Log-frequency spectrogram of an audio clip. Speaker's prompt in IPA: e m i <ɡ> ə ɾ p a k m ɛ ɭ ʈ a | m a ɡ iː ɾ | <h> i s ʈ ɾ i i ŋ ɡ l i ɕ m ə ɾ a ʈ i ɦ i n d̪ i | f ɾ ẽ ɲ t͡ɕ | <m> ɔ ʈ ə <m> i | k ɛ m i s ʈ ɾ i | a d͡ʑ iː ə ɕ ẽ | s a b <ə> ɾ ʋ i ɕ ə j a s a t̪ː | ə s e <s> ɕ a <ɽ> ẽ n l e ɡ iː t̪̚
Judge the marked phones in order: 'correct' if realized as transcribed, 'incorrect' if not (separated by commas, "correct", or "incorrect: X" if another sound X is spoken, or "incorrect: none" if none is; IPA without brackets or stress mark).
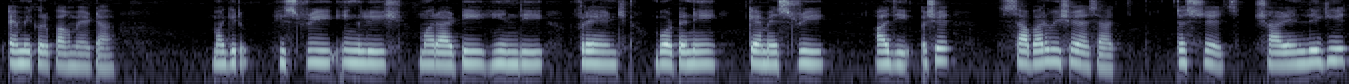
incorrect: k, correct, incorrect: b, incorrect: n, incorrect: a, incorrect: t͡s, incorrect: ɭ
